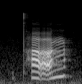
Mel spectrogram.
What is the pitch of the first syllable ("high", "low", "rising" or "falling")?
rising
